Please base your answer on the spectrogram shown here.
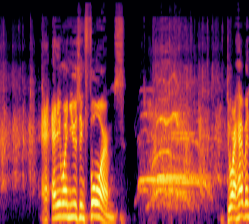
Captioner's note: audience cheers; audience cheers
